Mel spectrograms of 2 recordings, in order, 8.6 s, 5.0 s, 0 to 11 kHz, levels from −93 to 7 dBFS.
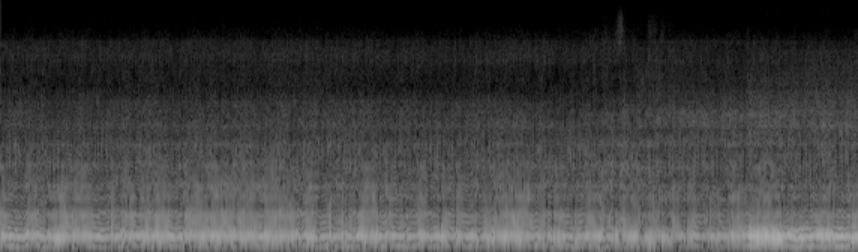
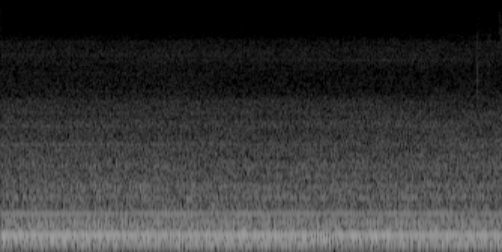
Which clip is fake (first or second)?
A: first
